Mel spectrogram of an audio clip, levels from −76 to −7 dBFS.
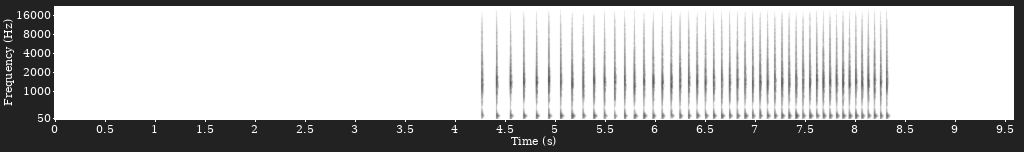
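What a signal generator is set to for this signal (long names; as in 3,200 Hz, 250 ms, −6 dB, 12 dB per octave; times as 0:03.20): pulse-train model of a single-cylinder engine, changing speed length 4.09 s, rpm 800, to 2,000, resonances 130/1,400 Hz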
